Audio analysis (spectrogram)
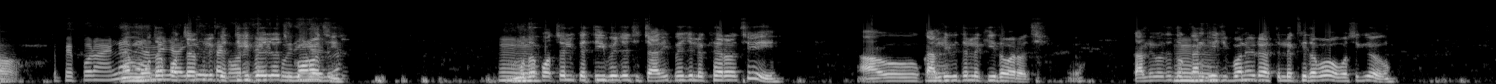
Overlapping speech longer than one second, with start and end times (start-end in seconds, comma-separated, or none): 1.2-3.4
